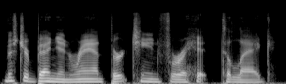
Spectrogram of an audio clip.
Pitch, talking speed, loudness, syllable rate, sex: 120 Hz, 190 wpm, -19 LUFS, 4.1 syllables/s, male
